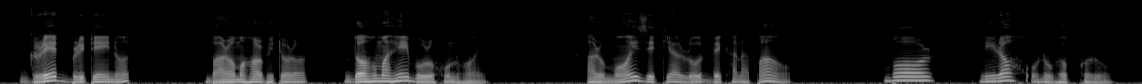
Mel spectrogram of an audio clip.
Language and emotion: Assamese, sad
